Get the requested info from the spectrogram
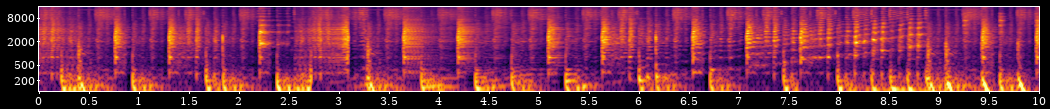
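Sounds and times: fast chopped breakbeat drums: 0.0 - 10.0
deep sub-bass note: 0.4 - 0.8, 3.2 - 4.2.

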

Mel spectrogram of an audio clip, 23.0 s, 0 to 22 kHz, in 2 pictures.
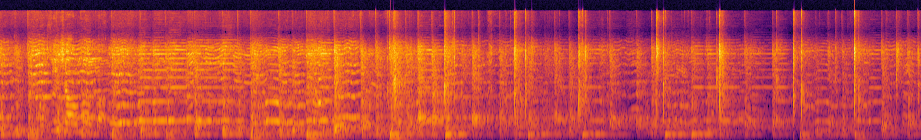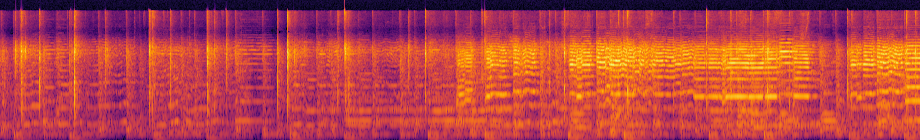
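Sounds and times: reed instrument melody: 0.0 - 23.0.

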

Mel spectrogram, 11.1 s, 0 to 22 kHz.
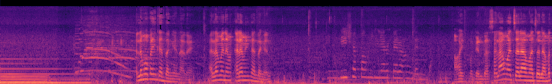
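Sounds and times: acoustic guitar chord ringing: 0.0 - 3.1
high voice exclamation: 1.4 - 3.3.

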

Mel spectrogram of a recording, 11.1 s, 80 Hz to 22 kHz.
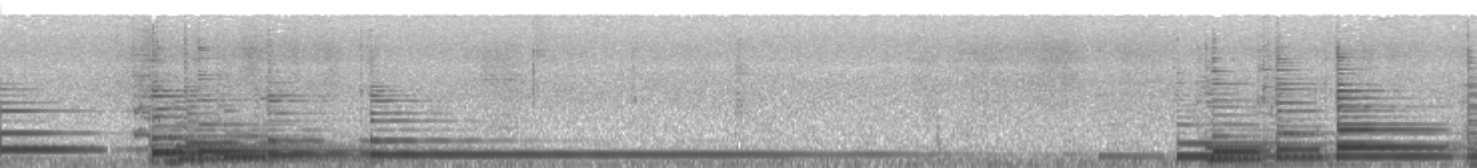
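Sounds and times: plucked nylon guitar note ringing: 0.0 - 7.3, 8.1 - 11.0.

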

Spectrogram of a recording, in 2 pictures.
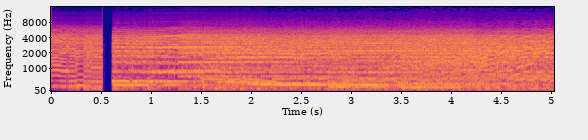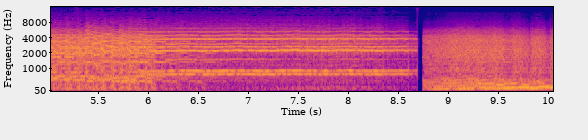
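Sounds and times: guitar chord ringing: 0.0 - 10.0
lower guitar passage: 0.1 - 10.0.

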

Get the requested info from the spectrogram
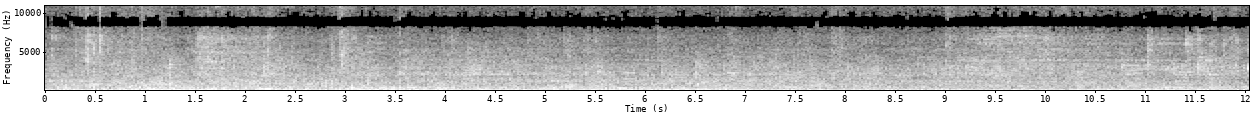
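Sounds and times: subway train rumbling: 0.0 - 12.0.

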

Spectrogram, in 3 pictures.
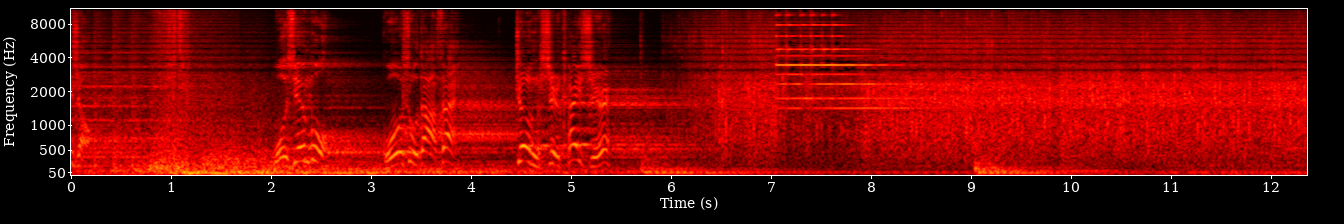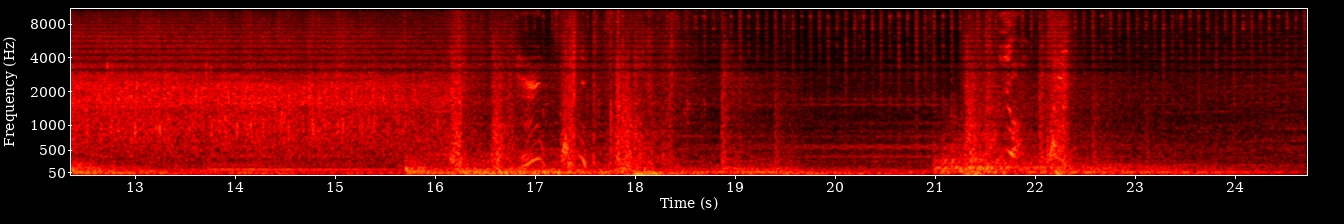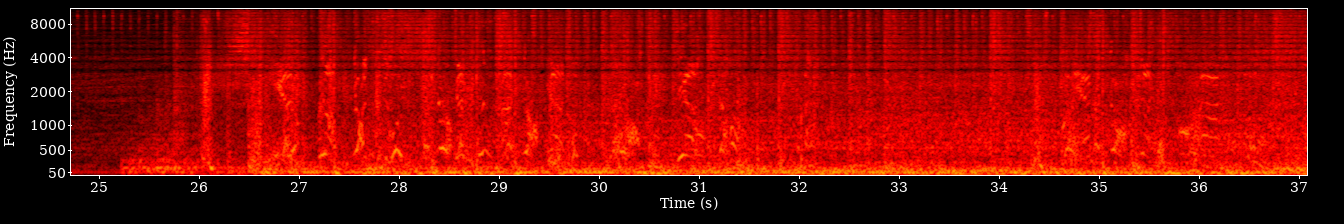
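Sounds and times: dramatic film score with heavy beats: 0.0 - 7.0, 8.2 - 37.0.

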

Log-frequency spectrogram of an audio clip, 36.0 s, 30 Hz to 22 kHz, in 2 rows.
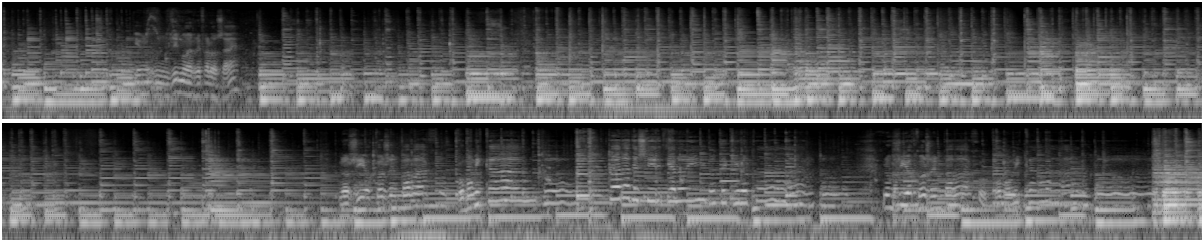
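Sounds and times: classical guitar strumming chords: 0.0 - 36.0.

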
